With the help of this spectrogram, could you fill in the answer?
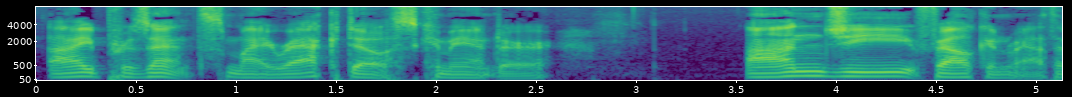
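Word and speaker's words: Anje: I believe Anji is technically the correct pronunciation, but it's not Anya. – I call her Anya, but I think it's supposed to be Anji. – Okay. – Like they said it was supposed to be like Schwabish German, like Southern German pronunciation, like Anji.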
